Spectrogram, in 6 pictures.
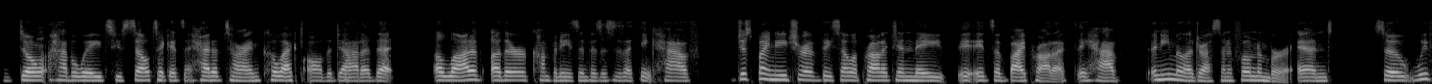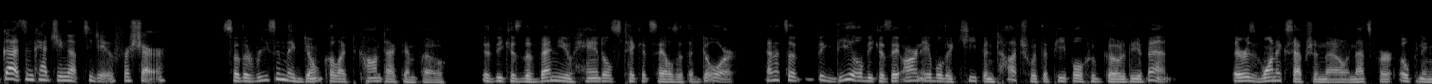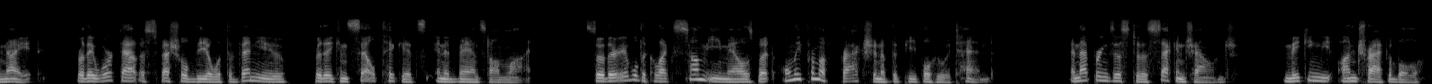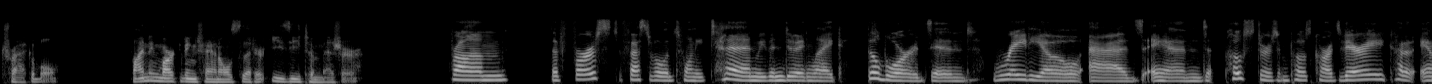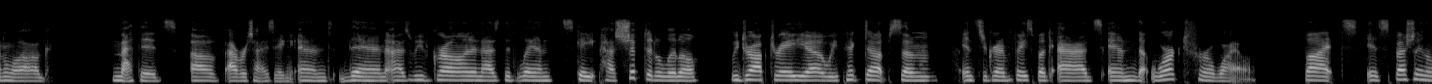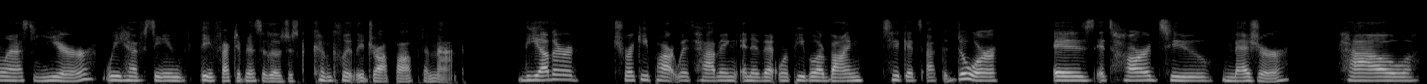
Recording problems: garbled, watery; badly; nothing above 8 kHz

